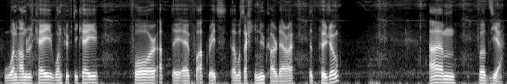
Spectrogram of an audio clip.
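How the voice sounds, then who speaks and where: A man giving casual, excitable commentary on opening car packs in a racing game, reading out car names and laughing often, a little out of breath. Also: low-pitched. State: slightly out of breath. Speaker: gaming YouTuber.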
